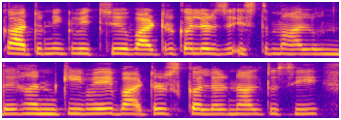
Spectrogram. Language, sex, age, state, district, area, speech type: Punjabi, female, 18-30, Punjab, Rupnagar, urban, spontaneous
